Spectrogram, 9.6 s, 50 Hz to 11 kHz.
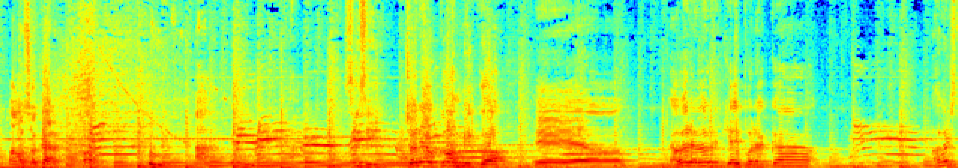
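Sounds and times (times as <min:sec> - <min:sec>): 
speech: 0:00.2 - 0:02.1, 0:04.1 - 0:08.3, 0:09.3 - 0:09.5
loud upbeat radio section intro jingle: 0:00.2 - 0:07.8
person shouting or singing over the music: 0:00.9 - 0:05.9.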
